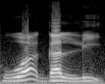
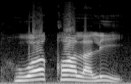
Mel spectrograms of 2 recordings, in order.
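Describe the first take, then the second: First: The verb begins with a hard g sound. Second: The verb begins with a deep q sound. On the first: This is how people in Upper Egypt say it. "আহলুস সুআইদ যারা সেটা বলে হুয়া গাল্লি" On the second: This is the standard language. "এটা হলো শুদ্ধ ভাষা"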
